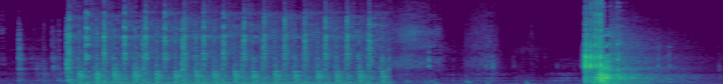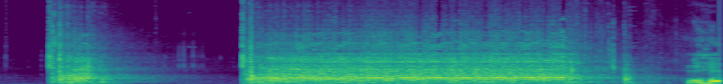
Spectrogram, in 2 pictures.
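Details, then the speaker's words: Rare Michigan loader saved from scrap, long unused, with the starter jumped directly at the starter: it cranks over with an even, steady chug and no uneven compression beats, so cranking sounds healthy. "Look at that. It cranks over. Nice. Well, that's good news. Our little walk cranks over. Okay. There. Doesn't sound bad. It sounds like it's cranking pretty even."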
